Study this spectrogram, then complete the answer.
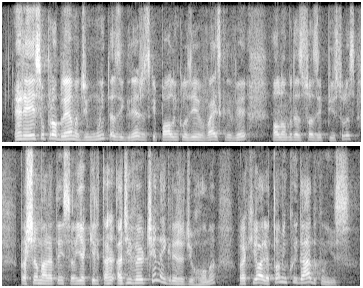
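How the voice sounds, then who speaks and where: This man talks at a fairly quick pace with lively intonation and a fairly high pitch. He has a plain, everyday voice, and the recording is very clean with a silent background. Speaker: pastor. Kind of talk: sermon. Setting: church.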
